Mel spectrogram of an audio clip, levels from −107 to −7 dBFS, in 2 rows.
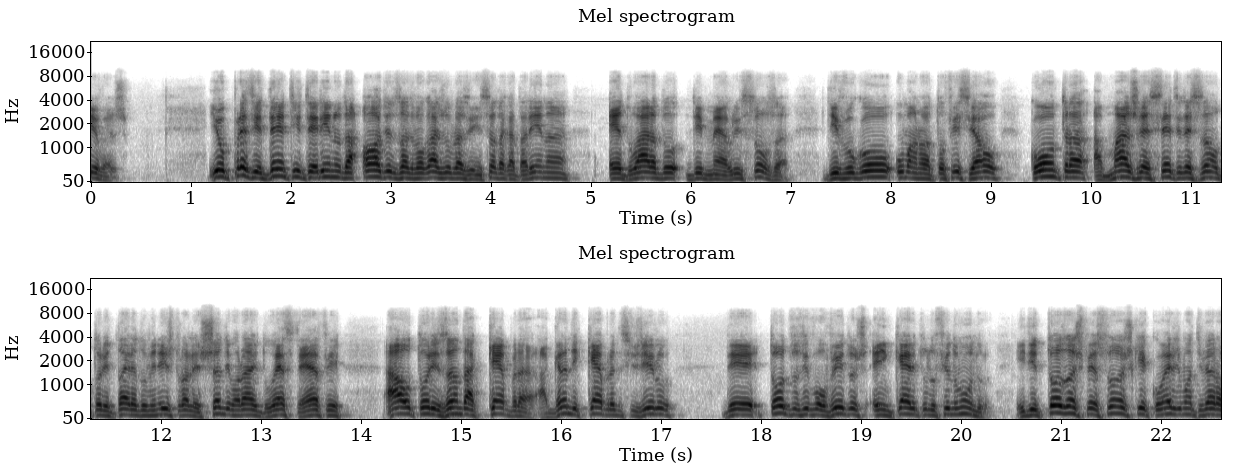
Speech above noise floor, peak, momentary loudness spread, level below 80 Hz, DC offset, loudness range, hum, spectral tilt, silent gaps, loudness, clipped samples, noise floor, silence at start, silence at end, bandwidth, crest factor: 40 dB; -2 dBFS; 8 LU; -64 dBFS; under 0.1%; 2 LU; none; -7 dB/octave; none; -19 LUFS; under 0.1%; -59 dBFS; 0 s; 0 s; 8.2 kHz; 16 dB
